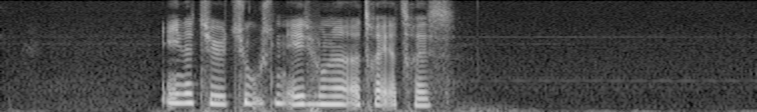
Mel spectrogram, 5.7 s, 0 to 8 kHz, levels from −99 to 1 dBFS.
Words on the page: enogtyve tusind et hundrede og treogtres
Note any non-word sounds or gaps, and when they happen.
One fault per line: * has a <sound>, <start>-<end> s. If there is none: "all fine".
all fine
